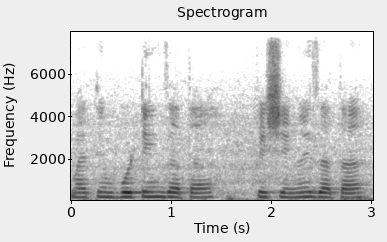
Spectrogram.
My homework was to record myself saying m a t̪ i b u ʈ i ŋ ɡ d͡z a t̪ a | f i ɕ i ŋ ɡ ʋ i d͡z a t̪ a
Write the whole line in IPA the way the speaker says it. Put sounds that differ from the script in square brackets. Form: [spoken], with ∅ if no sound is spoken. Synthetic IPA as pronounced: m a t̪ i b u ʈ i ŋ ɡ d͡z a t̪ a | f i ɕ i ŋ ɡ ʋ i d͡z a t̪ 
